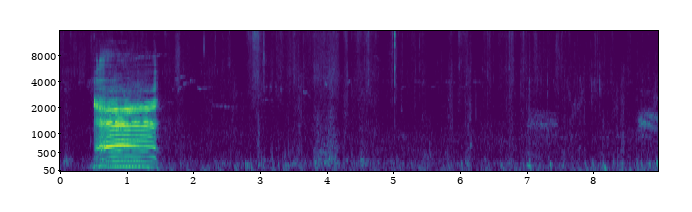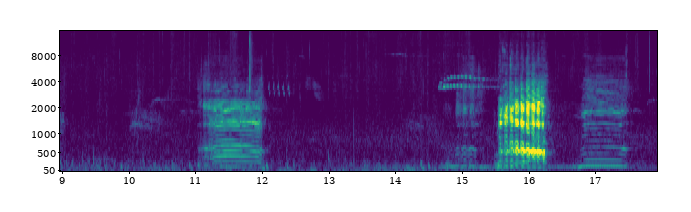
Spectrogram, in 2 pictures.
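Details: Zwartbles ewes in a sunny Kilkenny orchard, Ireland, calling as feeding time nears: three or four loud, strained bleats spaced several seconds apart over quiet background, faint bird chirps and rustling between.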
